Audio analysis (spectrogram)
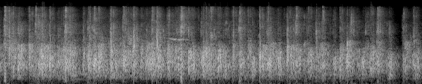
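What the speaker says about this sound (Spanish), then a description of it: "Por favor, un fuerte aplauso." Steady audience applause at a Python programming conference in Colombia, a dense continuous patter of many hands clapping throughout with no voices over it.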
